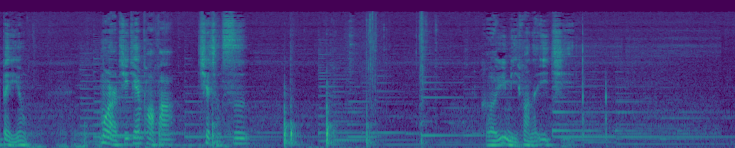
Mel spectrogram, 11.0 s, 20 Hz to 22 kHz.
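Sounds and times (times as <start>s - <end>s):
guitar music: 0.8s - 11.0s
knife chopping on cutting board: 4.3s - 5.7s.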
